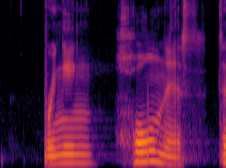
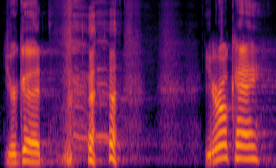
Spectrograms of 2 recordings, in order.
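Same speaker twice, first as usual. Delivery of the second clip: much louder and higher, laughing; bright reassurance; 6 semitones higher, 9 dB louder than usual. Retold or imitated. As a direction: cheer him on with a laugh. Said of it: "He just said".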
